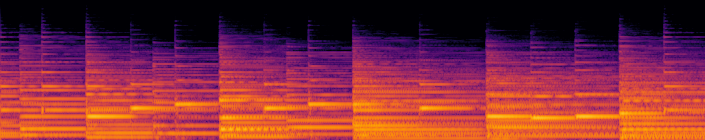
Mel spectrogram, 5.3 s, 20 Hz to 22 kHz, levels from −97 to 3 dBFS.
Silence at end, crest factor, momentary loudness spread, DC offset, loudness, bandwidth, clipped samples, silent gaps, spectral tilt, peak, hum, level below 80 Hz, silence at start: 0 s; 14 dB; 4 LU; under 0.1%; -18 LUFS; 7.8 kHz; under 0.1%; none; -8 dB/octave; -4 dBFS; none; -42 dBFS; 0 s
